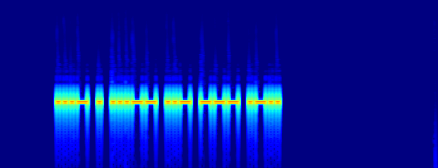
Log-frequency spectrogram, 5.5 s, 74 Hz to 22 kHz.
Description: Morse code, heard as a keyed tone, about 27 wpm, 700 Hz. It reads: VE3UOL
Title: DXCC-100 Call Signs - 6 Characters - 28wpm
